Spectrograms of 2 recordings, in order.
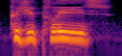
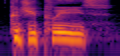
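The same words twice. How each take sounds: Both takes have the same delivery.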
